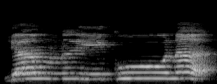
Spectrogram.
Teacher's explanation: Kata la yamlikunya, lam alifnya fathah dua harokat, kemudian yamlikuna, ya-nya fathah satu harokat, mimnya dibaca sukun, kemudian lamnya dibaca tipis satu harokat kasrah, kemudian kafnya dibaca tipis marfu atau dhammah dua harokat karena setelahnya ada wawu sukun. Yamlikuna, setelah huruf kaf yang marfu atau dhammah dua harokat ada huruf nun yang fathah satu harokat.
